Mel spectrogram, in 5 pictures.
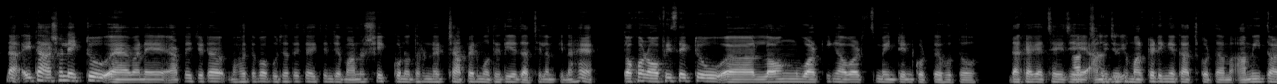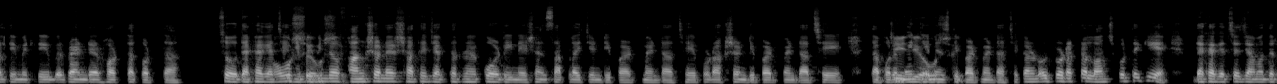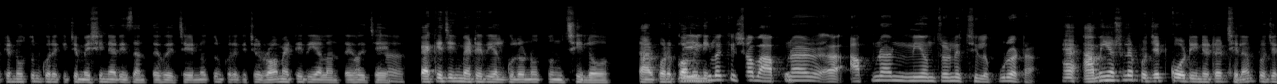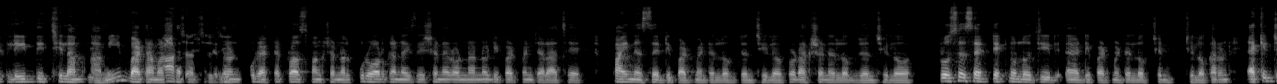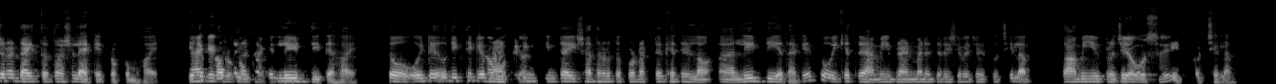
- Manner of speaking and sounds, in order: in English: "long working hours maintain"; in English: "coordination supply chain department"; unintelligible speech; in English: "process and technology"; "লোকজন" said as "লোকযেন"; tapping
- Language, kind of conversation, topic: Bengali, podcast, আপনার সবচেয়ে বড় প্রকল্প কোনটি ছিল?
